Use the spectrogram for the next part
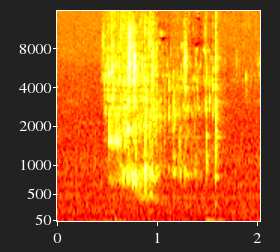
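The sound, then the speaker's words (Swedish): Warm liquid is poured into a glass for about a second, a splashy trickle that starts abruptly, gurgles, then tapers into a few drips. No one speaks. “Och så, nu häller jag upp det första.”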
